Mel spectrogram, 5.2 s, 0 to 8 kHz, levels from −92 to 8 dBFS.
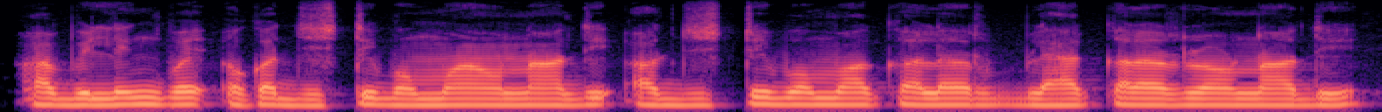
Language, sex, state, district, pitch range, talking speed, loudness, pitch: Telugu, male, Telangana, Mahabubabad, 125-130 Hz, 175 wpm, -15 LUFS, 125 Hz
